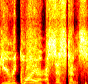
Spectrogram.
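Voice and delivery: very loud, very high, booming shout. Sardic advances closer, trying to communicate with it, in a booming voice. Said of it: "Are you doing the booming voice thing?".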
